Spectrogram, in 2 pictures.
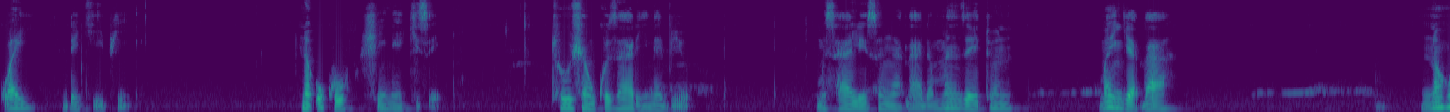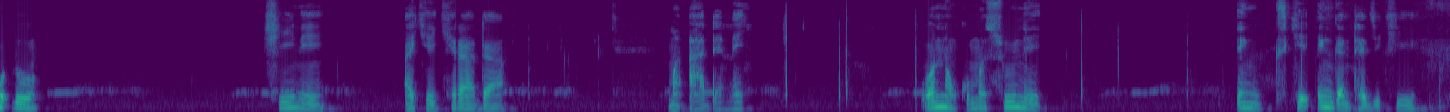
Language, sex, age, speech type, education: Hausa, male, 15-29, spontaneous, primary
